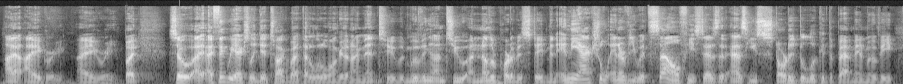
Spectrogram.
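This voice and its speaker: A man's voice: lowish voice, lively intonation, quick pace, fairly bright tone. A man hosting a casual podcast discussion, talking in a rambling way and rephrasing his questions as he goes. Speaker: podcast host.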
